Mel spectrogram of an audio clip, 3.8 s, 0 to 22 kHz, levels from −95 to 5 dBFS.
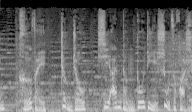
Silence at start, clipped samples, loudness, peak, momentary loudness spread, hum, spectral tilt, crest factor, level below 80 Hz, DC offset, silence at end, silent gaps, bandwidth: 0 s; under 0.1%; -13 LUFS; -2 dBFS; 5 LU; none; -4.5 dB/octave; 12 dB; -26 dBFS; under 0.1%; 0 s; none; 16.5 kHz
